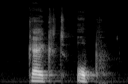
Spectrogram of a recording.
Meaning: inflection of opkijken: 1. second/third-person singular present indicative 2. plural imperative
- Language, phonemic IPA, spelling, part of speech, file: Dutch, /ˈkɛikt ˈɔp/, kijkt op, verb, Nl-kijkt op.ogg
